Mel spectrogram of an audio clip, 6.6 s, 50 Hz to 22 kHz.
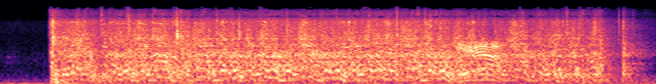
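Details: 1970s Lincoln Continental Town Car sitting about 30 years, with rotted belts and pulleys, cranking steadily and smoothly; engine turns freely with nothing binding or knocking, before ignition power and the Duraspark distributor are checked.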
